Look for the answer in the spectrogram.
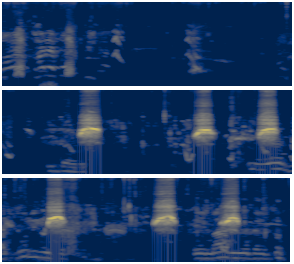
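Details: Grey francolin (teetar) calling. After brief speech and scattered faint sounds, loud piercing high notes begin, six sharp calls repeated roughly every second in an uneven series, with low murmurs between them.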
